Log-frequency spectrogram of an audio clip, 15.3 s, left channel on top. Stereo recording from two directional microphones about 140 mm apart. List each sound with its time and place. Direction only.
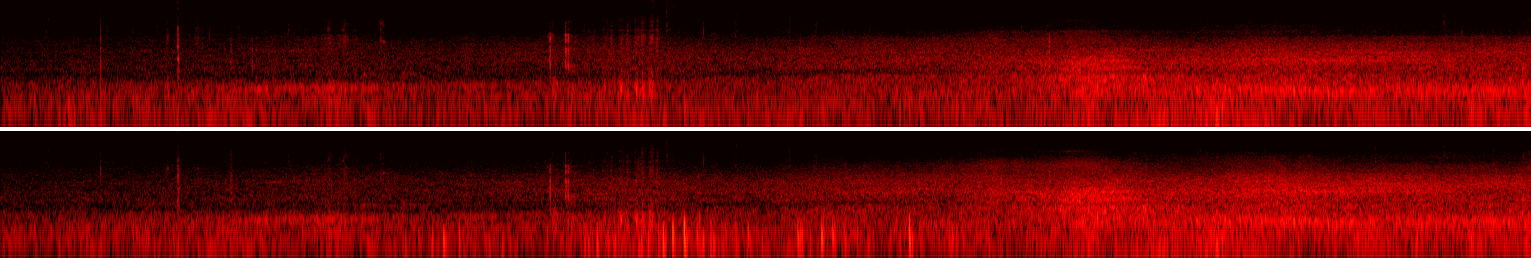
5.5 s biting: 5° left (ahead or behind)
6.3 s a sound: centre (ahead or behind)
9.8 s waves: 35° right (ahead or behind)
